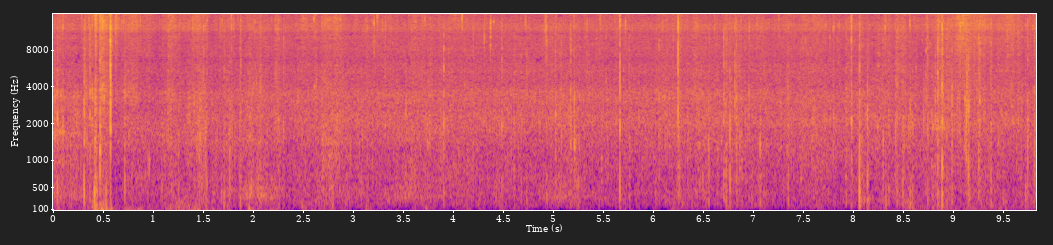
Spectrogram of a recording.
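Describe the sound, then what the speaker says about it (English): Rain patters on a wax canvas tarp strung over a hammock camp, a soft, dense, steady tapping with occasional louder drips, heard close from beneath the shelter and with no talking. "Just really enjoying being under here and listening to the rain."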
